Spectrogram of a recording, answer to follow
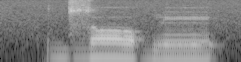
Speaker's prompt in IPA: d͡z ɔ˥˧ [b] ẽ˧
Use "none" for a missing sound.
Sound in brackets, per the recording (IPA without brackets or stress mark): b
